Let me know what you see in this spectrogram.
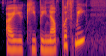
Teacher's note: It's a yes no question. So it goes up, up, up.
